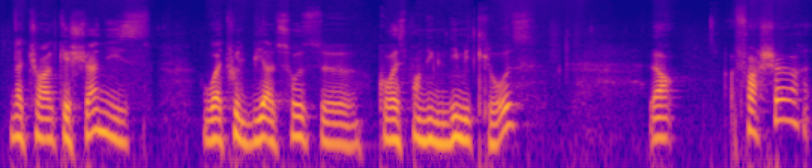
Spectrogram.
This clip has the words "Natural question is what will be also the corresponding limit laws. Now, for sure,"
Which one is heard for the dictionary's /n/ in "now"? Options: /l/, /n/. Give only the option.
/l/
